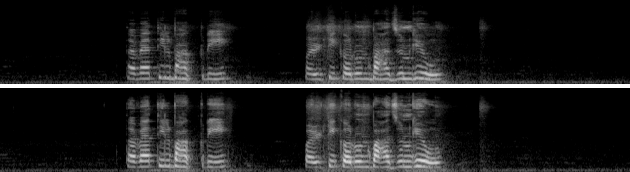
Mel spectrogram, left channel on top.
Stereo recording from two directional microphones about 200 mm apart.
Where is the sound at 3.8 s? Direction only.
15° right (ahead or behind).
